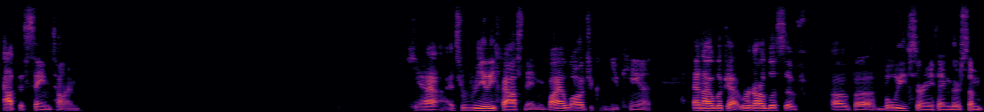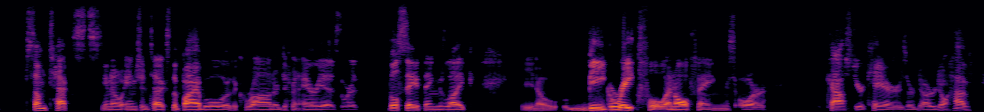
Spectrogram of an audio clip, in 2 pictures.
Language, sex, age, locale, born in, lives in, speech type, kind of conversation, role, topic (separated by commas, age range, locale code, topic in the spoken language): English, male, 20-24, en-US, United States, United States, conversation, podcast, guest, How do small everyday moments contribute to your overall happiness?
